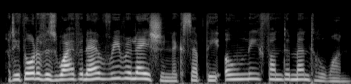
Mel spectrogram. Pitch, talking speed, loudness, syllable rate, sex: 215 Hz, 240 wpm, -18 LUFS, 7.1 syllables/s, female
